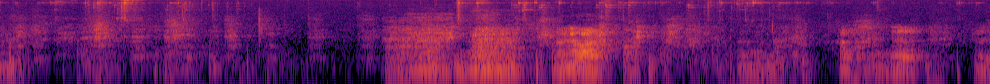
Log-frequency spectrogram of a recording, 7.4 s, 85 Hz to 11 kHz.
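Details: Two pet dogs, a 10.5-month-old German Shepherd named Chase and a 1-year-old Old English Sheepdog named Blizzard, playing tug of war; low rumbling growls swell in bursts after a quiet start, loudest around the middle, with scuffling.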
